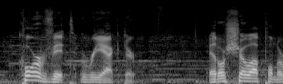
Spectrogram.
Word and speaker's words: Corvid Reactor: well right there the corvette reactor which i gotta pronounce very delicately in my starcraft casts just because if i forget the r i uh might get demonetized corvid reactor it'll show up on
